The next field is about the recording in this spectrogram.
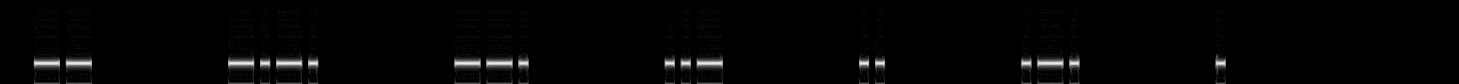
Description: Morse code, heard as a keyed tone, about 15 wpm, spaced as for 5 wpm, 1000 Hz. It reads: MCGUIRE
